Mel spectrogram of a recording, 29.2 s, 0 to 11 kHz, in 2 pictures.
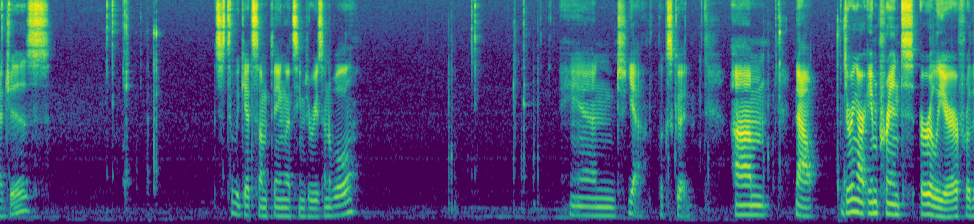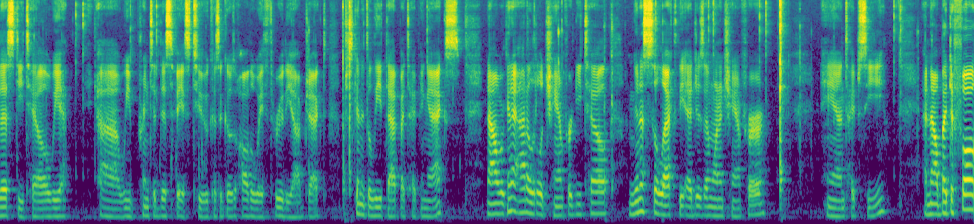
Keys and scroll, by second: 2.1 d, 7.7 alt+z, 12.5 3, 19.5-20.2 typing, 23.6 typing, 27.1 c.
